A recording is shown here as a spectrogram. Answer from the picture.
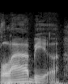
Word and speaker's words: labia: not labia it's labia I always thought it was lebia too but I read in the dictionary that it was pronounced labia so okay I'll say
